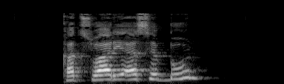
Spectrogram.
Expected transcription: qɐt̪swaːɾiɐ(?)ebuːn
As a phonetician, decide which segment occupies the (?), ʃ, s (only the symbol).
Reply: s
